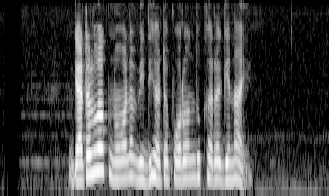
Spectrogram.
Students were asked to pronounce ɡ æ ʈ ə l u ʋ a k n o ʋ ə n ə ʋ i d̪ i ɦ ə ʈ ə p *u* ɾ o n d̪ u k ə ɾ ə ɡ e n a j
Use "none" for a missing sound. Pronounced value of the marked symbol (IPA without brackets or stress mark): o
